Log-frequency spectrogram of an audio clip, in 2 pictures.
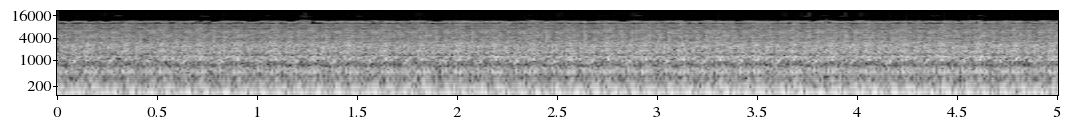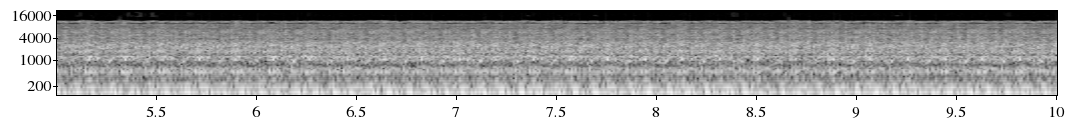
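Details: Cold 7.3 Powerstroke diesel after IPR replacement, warming at idle: an even, low clatter near 160 a minute with no misses. IPR holds around 20.3%; the owner notes it stays high until warm, maybe from thick oil.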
